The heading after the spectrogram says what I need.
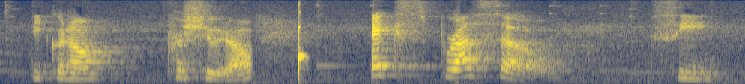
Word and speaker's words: espresso: Espresso. Sì, invece di dire espresso, molti dicono espresso, come se fosse una ex.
